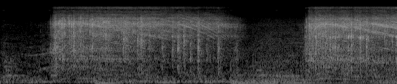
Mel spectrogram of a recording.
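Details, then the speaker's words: DCA mini hand drill: high motor whine sags and bogs when the chuck is held, then revs back up. Noise is heard inside and the drive stalls under light load; worn gears suspected but not confirmed. "Narinig niya yung ingay sa loob. Tapos ayun, napipigil. Pinapandar natin pero napipigilan natin."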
